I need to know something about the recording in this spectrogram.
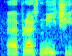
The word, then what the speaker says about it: Nietzsche: Pronounced Nietzsche.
